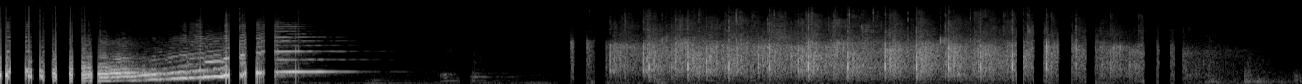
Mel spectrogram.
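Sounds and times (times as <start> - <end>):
audience applause: 5.8 - 12.1.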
